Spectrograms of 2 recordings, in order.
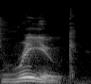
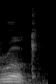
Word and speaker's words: Ryuk: his name all right so it's ryuk it's not rook why did i say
